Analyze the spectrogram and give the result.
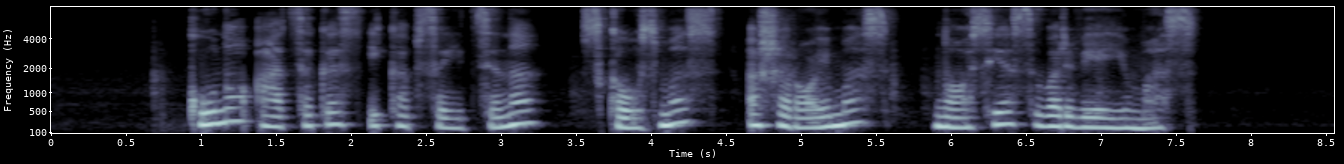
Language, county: Lithuanian, Vilnius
